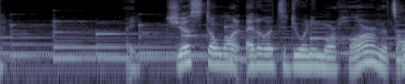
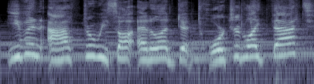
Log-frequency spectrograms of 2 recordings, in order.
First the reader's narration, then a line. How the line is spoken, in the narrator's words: I yelled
